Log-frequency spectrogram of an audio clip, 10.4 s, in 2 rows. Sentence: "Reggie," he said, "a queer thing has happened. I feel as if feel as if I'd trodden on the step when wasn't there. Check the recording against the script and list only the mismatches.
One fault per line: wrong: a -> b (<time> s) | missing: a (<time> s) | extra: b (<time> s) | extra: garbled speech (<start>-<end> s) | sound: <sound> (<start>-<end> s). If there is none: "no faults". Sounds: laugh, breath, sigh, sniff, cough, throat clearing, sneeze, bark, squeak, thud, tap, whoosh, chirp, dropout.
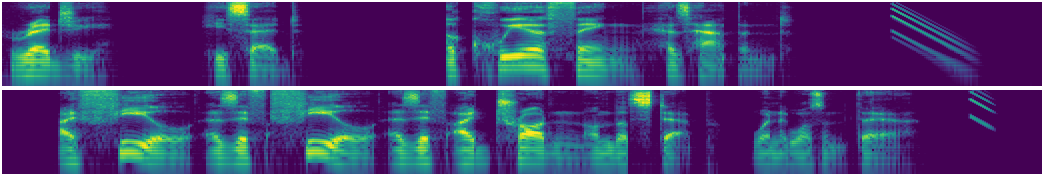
sound: chirp (4.4-4.9 s)
sound: chirp (10.0-10.2 s)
